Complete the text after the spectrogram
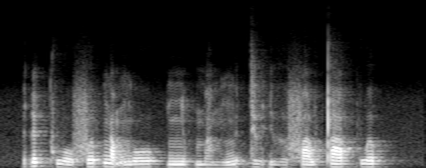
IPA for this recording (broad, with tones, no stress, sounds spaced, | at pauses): ɗ ə˦˥ t̚ k w o˧˩ f əː˦˥ p̚ ŋ a̰˧˨ m ŋ o˧ | ɲ ə˨˩ p̚ m a̤˨˩ m ŋ ə˦˥ t̚ z ɨ̤˨˩ ɗ ɨ̤˨˩ ə̯ f a˨˦ w t̪ aː˦˥ p̚ k w ə˦˥ p̚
